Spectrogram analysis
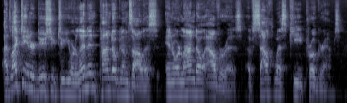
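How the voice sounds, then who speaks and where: An enthusiastic man hosts an interview podcast, his voice rising and falling in a lively, animated way. He opens with a scripted introduction and then moves into relaxed questions for his guests. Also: mid-range voice, moderate pace. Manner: upbeat, enthusiastic, lively delivery. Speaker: podcast host. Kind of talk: hosted interview.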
